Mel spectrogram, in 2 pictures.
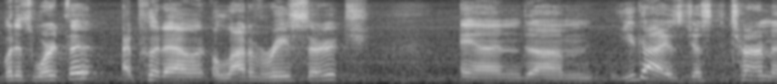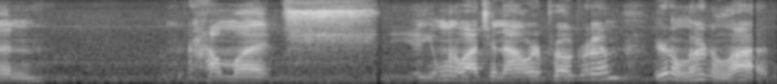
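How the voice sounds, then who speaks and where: A man chatting casually and bluntly to livestream viewers, earnest and straining through the cold as he sits neck-deep in an ice plunge. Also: measured pace, sharp tone, a little hiss or hum, rough recording. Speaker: livestream host.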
